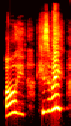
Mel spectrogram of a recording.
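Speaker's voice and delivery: high, loud shout of disbelief; excited shout. Real, not acted. Watching the character wake up, shouting high and loud. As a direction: yell it out in shock.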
